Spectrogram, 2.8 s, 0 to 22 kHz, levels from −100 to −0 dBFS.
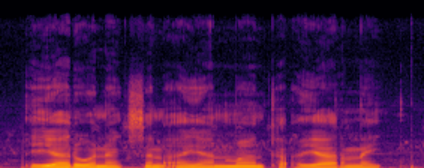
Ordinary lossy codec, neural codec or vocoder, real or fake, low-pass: none; none; real; 19.8 kHz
